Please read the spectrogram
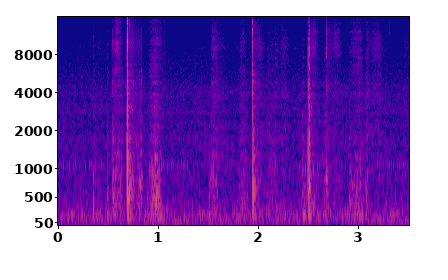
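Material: Paper.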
